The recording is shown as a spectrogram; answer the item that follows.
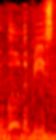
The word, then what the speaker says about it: wildebeest: The reason I say wildebeest every so often is because that's often how people who don't speak Afrikaans would say it, because it's spelled W-I-L-D-E. B-E-E-S-T. And so if you were just reading it as an English-speaking person and you didn't know anything about Afrikaans, you might say wildebeest.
